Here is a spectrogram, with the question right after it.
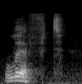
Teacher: lift ends with an unvoiced t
